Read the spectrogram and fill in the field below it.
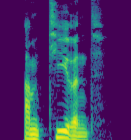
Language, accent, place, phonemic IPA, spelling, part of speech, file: German, Germany, Berlin, /amˈtiːʁənt/, amtierend, verb / adjective, De-amtierend.ogg
- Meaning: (verb) present participle of amtieren (“to hold an office”); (adjective) incumbent (being the current holder of an office or title)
